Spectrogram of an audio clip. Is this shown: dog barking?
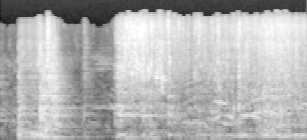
no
